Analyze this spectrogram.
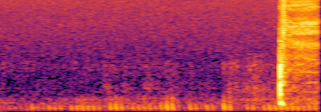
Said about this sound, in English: Oh. She just yawned into the mic. It was so cute. Little cat ASMR. Is she purring? I think so. She's not chirping, though. Just I know. She usually chirps.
